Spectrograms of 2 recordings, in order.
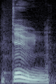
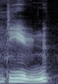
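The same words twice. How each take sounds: First: The word starts with a plain 'd' sound. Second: The word starts with a 'j'-like sound. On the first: This is how the others say it. "but you guys say Dune" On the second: This is the speaker's own way of saying it. "I say Dune"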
